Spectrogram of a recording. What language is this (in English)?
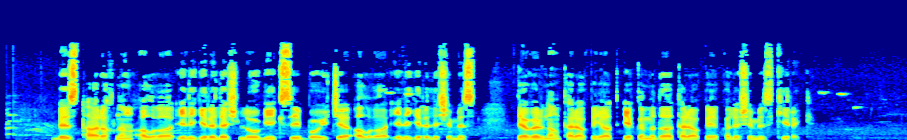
Uyghur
